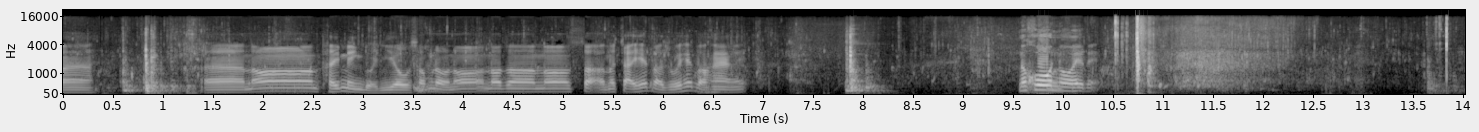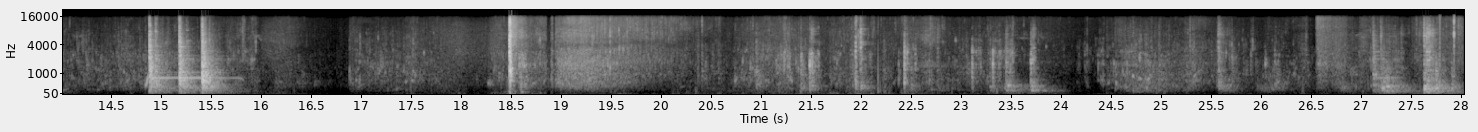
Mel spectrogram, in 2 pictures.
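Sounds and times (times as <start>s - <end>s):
water splashing: 5.6s - 28.0s.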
